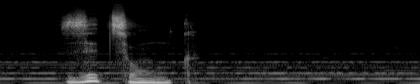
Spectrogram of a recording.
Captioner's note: german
